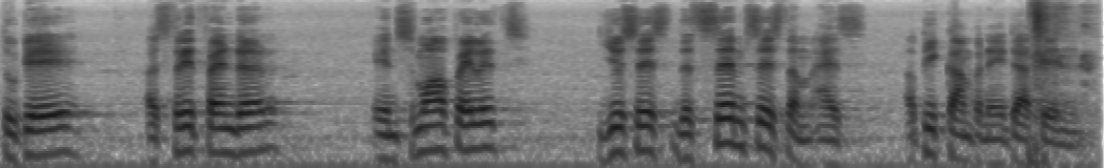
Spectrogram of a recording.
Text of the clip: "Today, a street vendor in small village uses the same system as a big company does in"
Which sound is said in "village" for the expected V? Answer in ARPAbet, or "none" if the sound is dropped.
F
